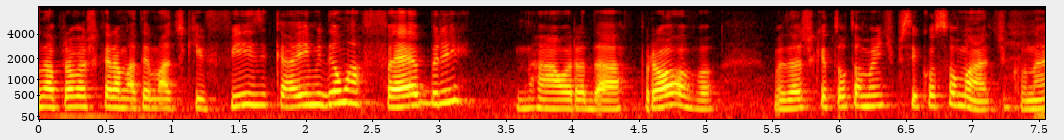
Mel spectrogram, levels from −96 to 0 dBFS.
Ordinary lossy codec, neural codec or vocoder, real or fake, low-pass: none; none; real; 7.2 kHz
